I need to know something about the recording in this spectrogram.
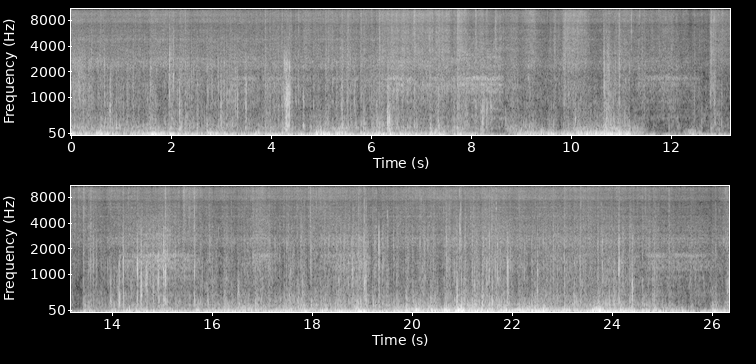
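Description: Wind rumbles against the rider outdoors.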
